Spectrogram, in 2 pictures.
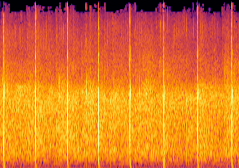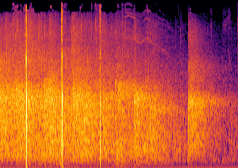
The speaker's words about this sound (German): Und ich glaube, das darf ein Applaus für euch einfach mal sein. Ich glaube, wir dürfen einfach mal applaudieren, und zwar einander. Und vielleicht ist das so der Moment, wo man einfach mal mit einem großen Applaus füreinander anfangen kann.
